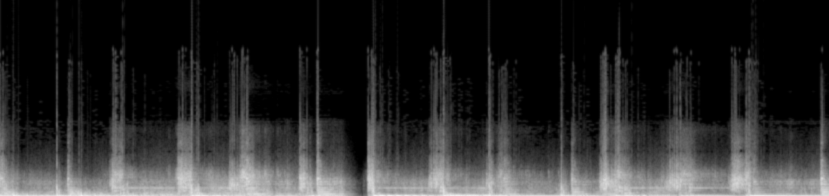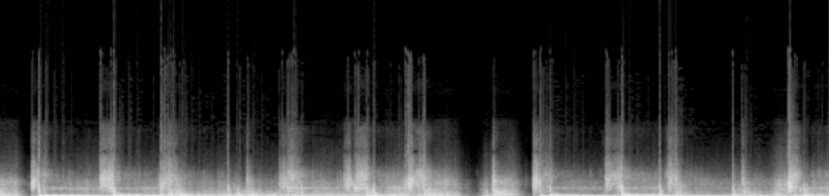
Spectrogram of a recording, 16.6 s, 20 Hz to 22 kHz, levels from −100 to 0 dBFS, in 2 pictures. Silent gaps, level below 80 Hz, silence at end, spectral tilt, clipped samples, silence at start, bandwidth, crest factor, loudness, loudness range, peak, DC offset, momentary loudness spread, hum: none; -10 dBFS; 0 s; -8 dB/octave; 0.5%; 0 s; 6 kHz; 8 dB; -12 LUFS; 3 LU; 0 dBFS; under 0.1%; 7 LU; none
